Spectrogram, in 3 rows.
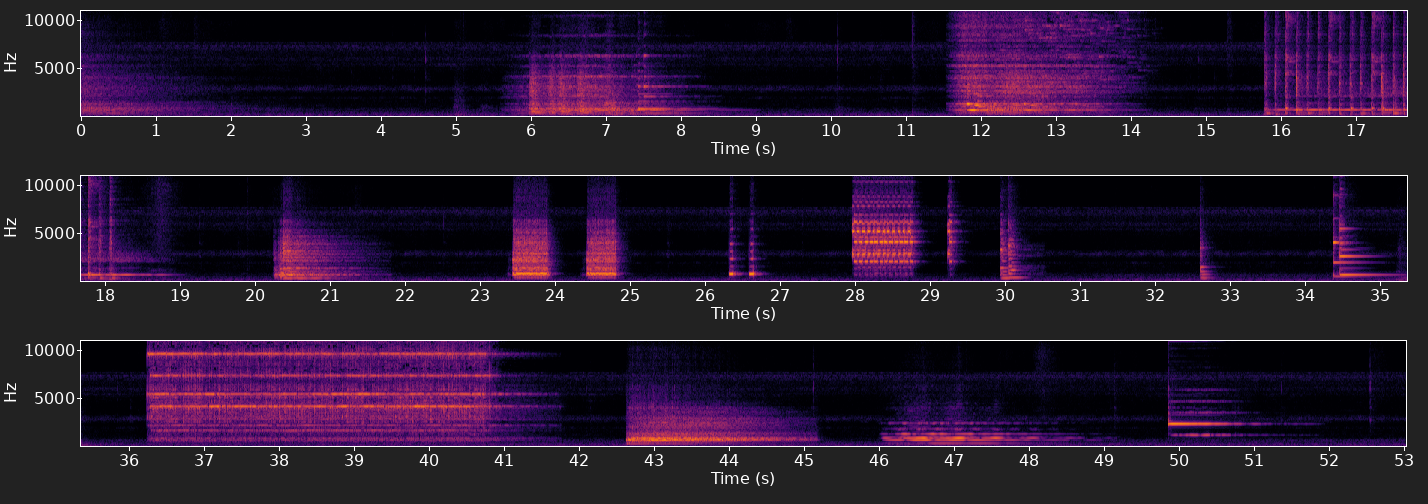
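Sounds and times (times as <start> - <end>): phone ringtone: 28.0 - 28.9, 36.2 - 41.6, 46.0 - 48.8, 49.9 - 51.4.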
